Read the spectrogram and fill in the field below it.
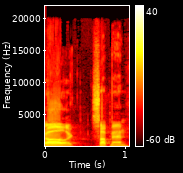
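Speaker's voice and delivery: mock puffed-up deep voice. Retelling how a guy greeted the speaker, in a put-on deeper voice. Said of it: "and voice got deeper".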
